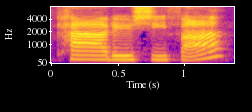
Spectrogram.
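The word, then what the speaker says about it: Karushifa (カルシファー): Also, fun fact, in Japanese, Calcifer's name is the same, but because of the way the Japanese language works, it's pronounced like Karushifa is how they would phonetically spell Calcifer.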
